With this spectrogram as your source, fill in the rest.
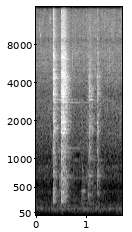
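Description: Onion, tomato and garlic masala sautéing in a pan, with bursts of sizzling as it is stirred: two strong close scrapes and sizzles early on, then two softer stirring sounds, no talking.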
